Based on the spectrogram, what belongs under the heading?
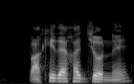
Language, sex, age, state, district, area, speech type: Bengali, male, 18-30, West Bengal, Uttar Dinajpur, urban, spontaneous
